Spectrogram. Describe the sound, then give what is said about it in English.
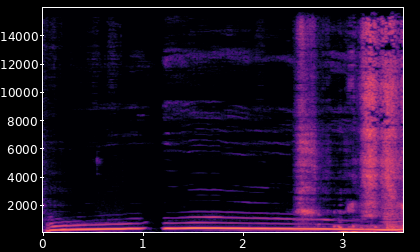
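A voice imitates an alarm with a long, loud, steady wailing tone that rises slightly in pitch, breaks off briefly, then resumes and fades with some breathy noise at the end. “Tell me how these alarms sound.”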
